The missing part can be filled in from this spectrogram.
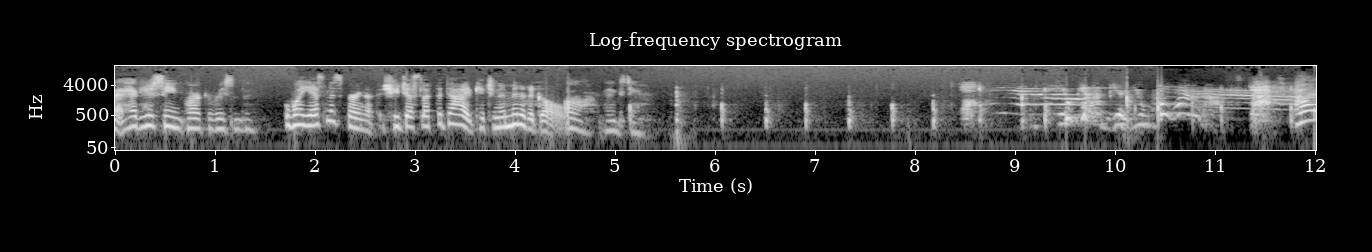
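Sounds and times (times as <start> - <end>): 
speech: 0.0 - 5.4
evenly spaced taps: 5.2 - 10.3
cat meowing and caterwauling inside a building: 8.5 - 10.0, 10.6 - 11.9.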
